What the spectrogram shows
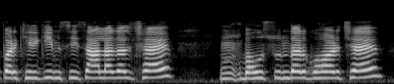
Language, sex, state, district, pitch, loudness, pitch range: Magahi, female, Bihar, Samastipur, 300 Hz, -14 LUFS, 295-310 Hz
